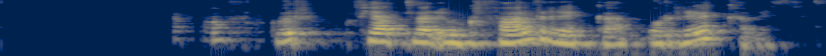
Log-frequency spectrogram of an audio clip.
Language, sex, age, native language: Icelandic, female, 50-59, Icelandic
